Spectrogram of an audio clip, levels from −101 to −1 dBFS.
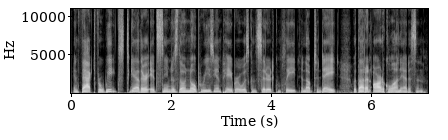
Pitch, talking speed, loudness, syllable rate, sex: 160 Hz, 200 wpm, -19 LUFS, 6.0 syllables/s, female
